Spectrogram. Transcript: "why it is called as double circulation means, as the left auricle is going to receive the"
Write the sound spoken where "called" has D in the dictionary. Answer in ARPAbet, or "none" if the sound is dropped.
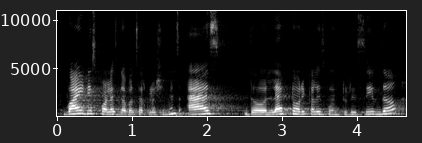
none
